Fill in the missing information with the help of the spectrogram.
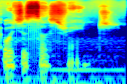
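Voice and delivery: unvoiced hushed aside; whispering. Real, not acted. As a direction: drop to a whisper. Trails off to a whisper.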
